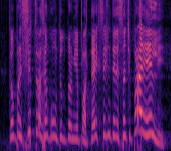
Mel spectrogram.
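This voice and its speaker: A man talks in a raised, projected voice with lively intonation. His tone is bright and sharp. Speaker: pastor and Bible school teacher trainer. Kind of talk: lecture. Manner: fast.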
